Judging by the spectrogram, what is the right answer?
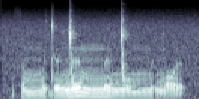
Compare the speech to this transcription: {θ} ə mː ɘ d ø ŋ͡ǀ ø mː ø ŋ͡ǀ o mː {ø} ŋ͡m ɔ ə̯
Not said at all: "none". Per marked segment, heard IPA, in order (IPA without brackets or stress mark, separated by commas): θ, ø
